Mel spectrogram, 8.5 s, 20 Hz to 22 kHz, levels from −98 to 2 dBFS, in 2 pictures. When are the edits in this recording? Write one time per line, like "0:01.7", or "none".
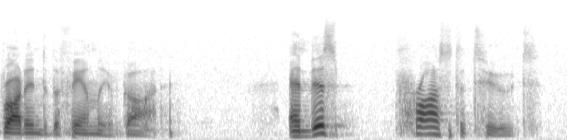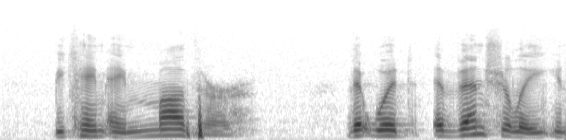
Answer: none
